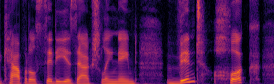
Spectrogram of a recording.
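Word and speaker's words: Windhoek: city is actually named vent hook which is the German pronunciation you can also say wind hook I I think people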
